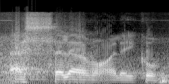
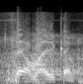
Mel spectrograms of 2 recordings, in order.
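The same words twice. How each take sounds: First: It is said smiling, with a clear s. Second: It is said with the tongue held stiffly. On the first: The speaker calls it right. "dia mesti kena senyum" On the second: The speaker calls it wrong. "lidah pengkak julak tengok sebut"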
